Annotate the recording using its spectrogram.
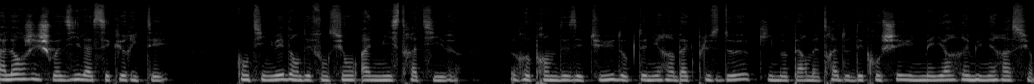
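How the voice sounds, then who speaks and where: Against a silent background in a very clean recording, a woman speaks at a moderate pace in a somewhat breathy, medium-pitched voice with monotone, flat intonation. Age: 40s. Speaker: podcast host sharing personal experience. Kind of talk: personal testimony.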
